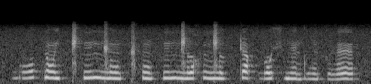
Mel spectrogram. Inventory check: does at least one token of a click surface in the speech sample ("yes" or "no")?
yes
